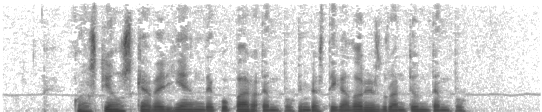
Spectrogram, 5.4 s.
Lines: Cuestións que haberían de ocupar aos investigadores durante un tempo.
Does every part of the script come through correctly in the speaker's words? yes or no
no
